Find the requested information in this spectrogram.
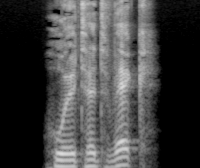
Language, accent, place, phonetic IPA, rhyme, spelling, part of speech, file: German, Germany, Berlin, [bəˈt͡sɔɪ̯ɡn̩dɐ], -ɔɪ̯ɡn̩dɐ, bezeugender, adjective, De-bezeugender.ogg
- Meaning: inflection of bezeugend: 1. strong/mixed nominative masculine singular 2. strong genitive/dative feminine singular 3. strong genitive plural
